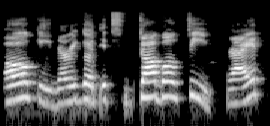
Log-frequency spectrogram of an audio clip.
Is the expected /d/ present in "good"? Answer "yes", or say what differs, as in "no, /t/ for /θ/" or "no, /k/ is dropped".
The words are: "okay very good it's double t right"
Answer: yes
